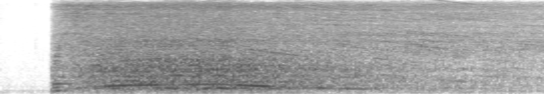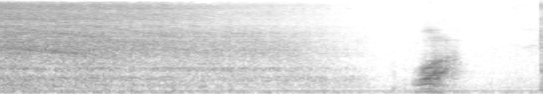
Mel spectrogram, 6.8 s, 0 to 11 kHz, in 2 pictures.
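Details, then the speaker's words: Riccar 8850 vacuum motor switched on with a harsh rough roar and wavering whine winding down over seconds; bad motor bearing that failed suddenly, later fixed by repacking front and rear bearings. "greetings bat-fans I have a car 8850 here that's got a bad bearing certainly sounds like it's got a bad bearing and it happened all of a sudden"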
